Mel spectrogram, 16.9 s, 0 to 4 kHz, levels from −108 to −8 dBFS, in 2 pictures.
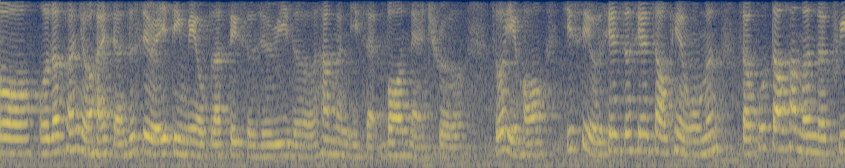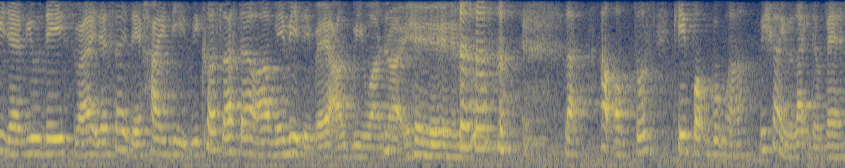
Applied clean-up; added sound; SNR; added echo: none; none; none; none.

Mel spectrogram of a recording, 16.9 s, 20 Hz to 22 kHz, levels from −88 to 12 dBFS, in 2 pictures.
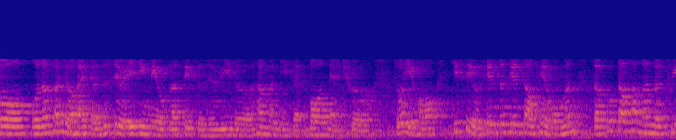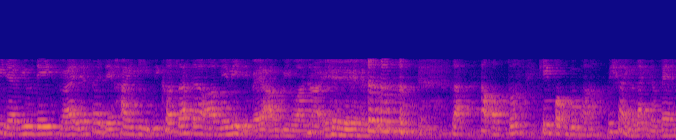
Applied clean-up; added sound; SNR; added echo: none; none; none; reverberation time 0.6 s.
